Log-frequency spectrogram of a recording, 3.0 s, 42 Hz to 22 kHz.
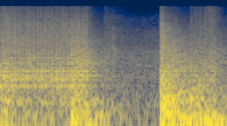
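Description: Artillery fire rumbles in a Company of Heroes 2 battle. Dense, continuous booms and gunfire fill the mix, ease off briefly, then swell again with a heavy fresh blast.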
